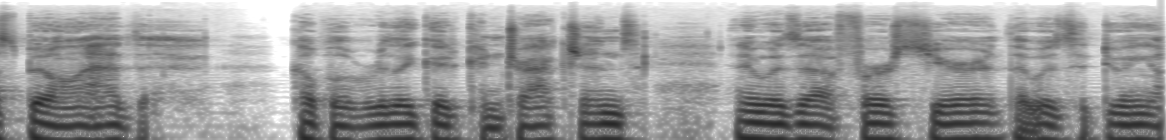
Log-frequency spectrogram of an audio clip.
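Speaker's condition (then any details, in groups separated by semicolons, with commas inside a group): ALS; affects hand function; recently diagnosed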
